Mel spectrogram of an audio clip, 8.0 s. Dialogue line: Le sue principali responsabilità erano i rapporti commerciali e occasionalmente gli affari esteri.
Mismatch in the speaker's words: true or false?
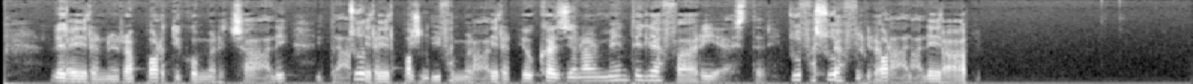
true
